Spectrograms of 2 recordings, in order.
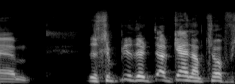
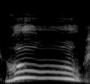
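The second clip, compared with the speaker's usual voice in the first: much higher, drawn-out ooh; Bernie's comic ooh; 12 semitones higher than usual. Retold or imitated. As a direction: peek through the door and coo it high.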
